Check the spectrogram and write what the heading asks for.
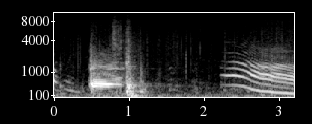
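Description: Folding table legs collapse in two heavy wooden thunks about half a second apart, followed by a drawn-out voice sliding downward in pitch.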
